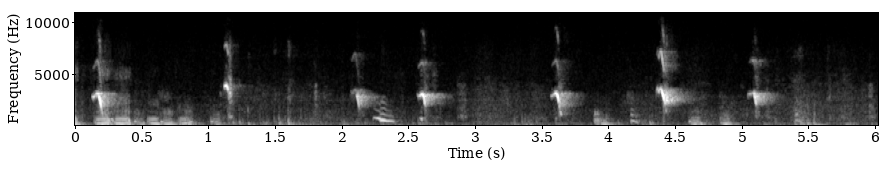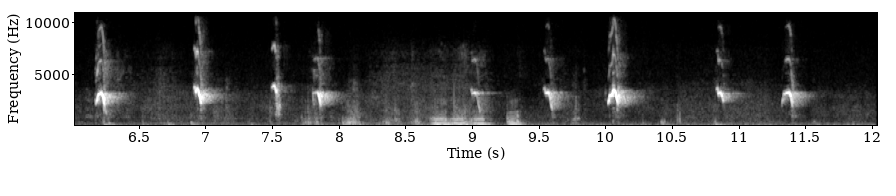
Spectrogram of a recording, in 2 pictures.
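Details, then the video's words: Piercing otter chirps, short and high, come in a steady run over twelve seconds, with bursts of lower, grating chatter near the start and again toward the end. "Otter sound"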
